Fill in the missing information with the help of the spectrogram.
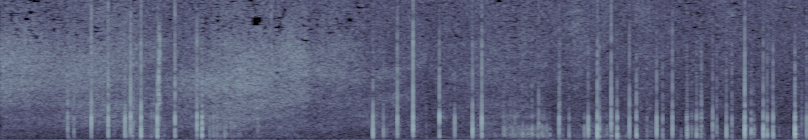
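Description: Fingertips and long nails tap and scratch the cover of a closed dark green textured leather journal. Quick, dry, sharp taps come in an uneven run, with soft scratchy rubbing between them. The sound stays quiet and close throughout, with a faint low background hum.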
